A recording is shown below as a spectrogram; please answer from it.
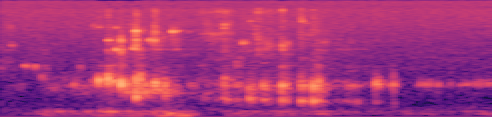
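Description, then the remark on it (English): Coffee poured into a cup, a steady gurgling stream with bubbly splashes that settles into a thinner trickle near the end; no one speaks. “So I'm going to pour mine and...”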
